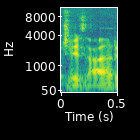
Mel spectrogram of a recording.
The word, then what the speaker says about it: Caesar: Italiens continuent de dire Cesare et que le latin d'église a donné une continuité à la prononciation locale du latin. C'est Caesar, pas Caesar. Caesar, c'était un S.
